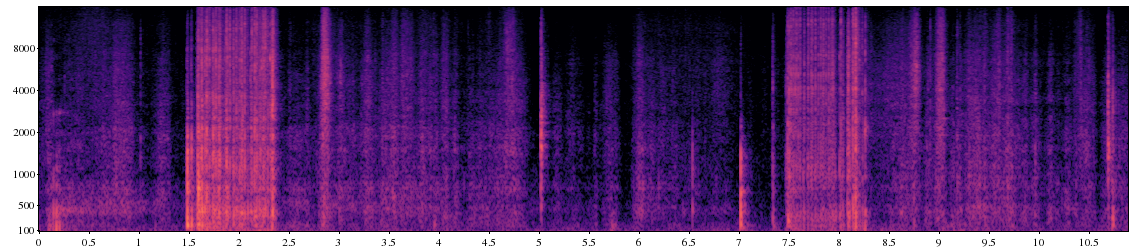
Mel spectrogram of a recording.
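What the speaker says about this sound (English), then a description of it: "I need to give these a very good shuffle" A deck of playing cards being shuffled thoroughly at close range, with two loud riffle bursts separated by softer rubbing, sliding and tapping of the cards, quiet and intimate.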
